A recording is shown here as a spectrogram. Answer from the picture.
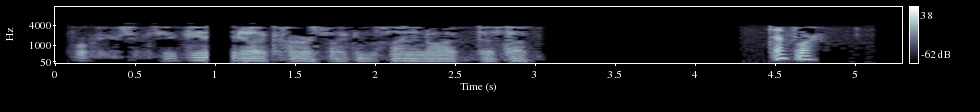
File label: Dispatch, scanner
